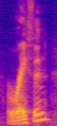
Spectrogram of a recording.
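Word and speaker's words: Hrathen: his name is pronounced racin it's it's H I believe the H is silent at least it was for me is it right that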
